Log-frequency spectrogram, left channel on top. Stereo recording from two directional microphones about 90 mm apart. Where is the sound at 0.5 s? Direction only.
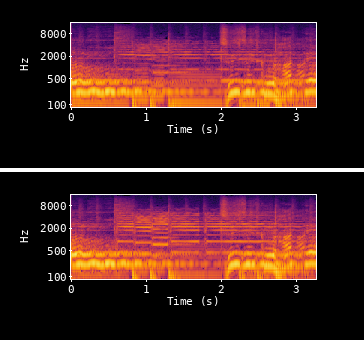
40° right (ahead or behind).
